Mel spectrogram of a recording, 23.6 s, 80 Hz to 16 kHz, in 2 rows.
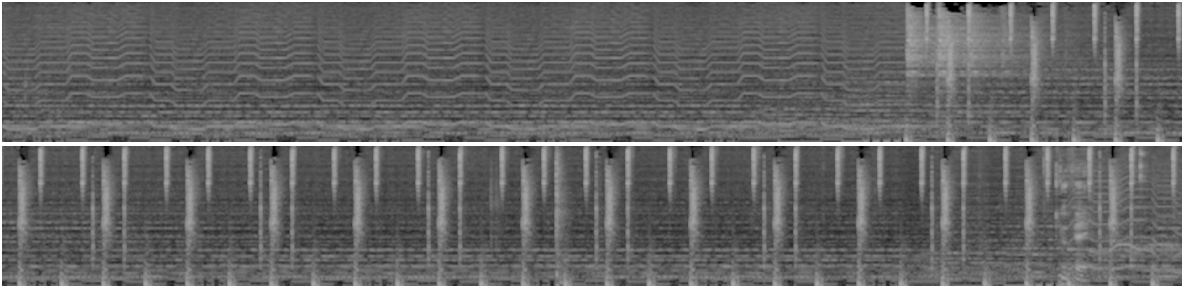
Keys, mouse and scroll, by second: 20.0 middle click.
